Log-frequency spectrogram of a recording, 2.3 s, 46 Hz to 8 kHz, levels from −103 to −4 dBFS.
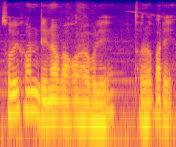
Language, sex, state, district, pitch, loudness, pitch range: Assamese, male, Assam, Kamrup Metropolitan, 115 Hz, -14 LUFS, 110-145 Hz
